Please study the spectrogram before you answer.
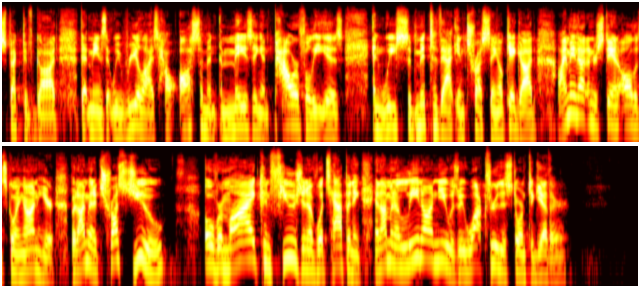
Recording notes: at Neighborhoodchurch of Cypress on 08/20/2023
